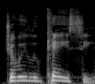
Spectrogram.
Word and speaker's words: Lucchesi: Joey Lucchesi.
